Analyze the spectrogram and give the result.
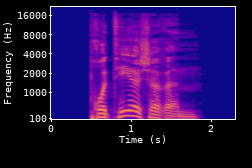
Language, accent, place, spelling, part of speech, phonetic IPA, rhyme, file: German, Germany, Berlin, proteischerem, adjective, [ˌpʁoˈteːɪʃəʁəm], -eːɪʃəʁəm, De-proteischerem.ogg
- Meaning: strong dative masculine/neuter singular comparative degree of proteisch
